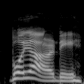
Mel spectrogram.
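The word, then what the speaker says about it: Boiardi: And Boyardee was actually spelled B-O-I-A-R-D-I. Boyardee. But when he started canning his pasta, he changed the spelling to what you see today so that Americans could properly pronounce it.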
